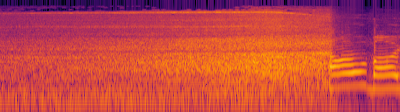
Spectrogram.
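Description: Articulated lorry coming up from behind and overtaking close by, its engine and tyre noise growing steadily louder over about three seconds.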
